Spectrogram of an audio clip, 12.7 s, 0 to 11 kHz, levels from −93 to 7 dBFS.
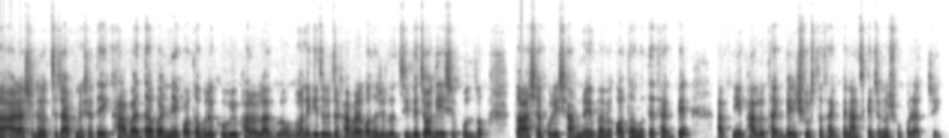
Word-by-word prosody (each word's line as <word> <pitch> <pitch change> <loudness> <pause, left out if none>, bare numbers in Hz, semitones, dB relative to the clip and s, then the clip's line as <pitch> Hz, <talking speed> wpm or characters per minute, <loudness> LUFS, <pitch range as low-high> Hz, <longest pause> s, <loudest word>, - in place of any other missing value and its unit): আর 200 - +6
আসলে 210 +2 -3
হচ্ছে 205 +2 -4
যে - - +5
আপনার 195 +3 -5
সাথে 220 +2 0 0.2
খাবার 200 +4 +4
দাবার 210 0 +5
নিয়ে 210 0 +2
কথা 175 +4 +1
বলে 210 0 +2
খুবই 210 0 +3
ভালো 175 -1 +2
লাগলো। 185 +2 -1 0.2
মানে 195 -1 0
কিছু, 210 +1 +2
কিছু 215 0 -2
খাবারের 195 +1 +3
কথা 205 +2 +1
শুনতে 220 0 -1
জিভে 205 0 +1
জলই 195 +5 +3
এসে 235 0 -2
পড়ল। 195 0 -4 0.5
তো - - -2
আশা 200 +2 -1
করি 200 -1 0
সামনে 190 0 0
এভাবে 200 0 0
কথা 190 +2 0
হতে 200 0 -2
থাকবে। 180 -2 +1 0.5
আপনি 175 +1 -9 0.2
ভালো 165 +1 +2
থাকবেন, 195 +5 +1
সুস্থ 185 -2 -5
থাকবেন। 185 +7 -2
আজকের 180 +1 -6
জন্য 180 0 -2
শুভরাত্রি। 175 -3 -7
200 Hz, 190 wpm, -18 LUFS, 185-210 Hz, 0.5 s, আর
